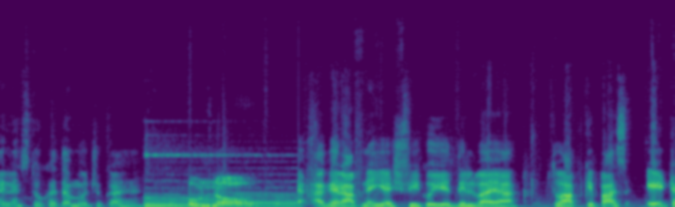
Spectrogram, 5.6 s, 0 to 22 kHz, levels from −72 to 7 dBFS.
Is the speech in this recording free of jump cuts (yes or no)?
no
